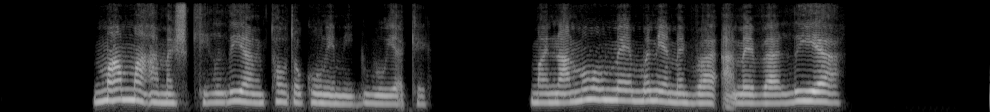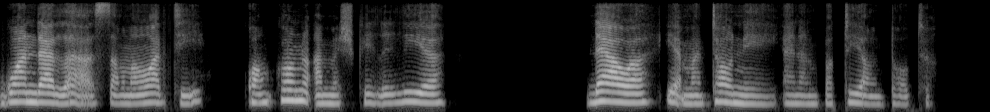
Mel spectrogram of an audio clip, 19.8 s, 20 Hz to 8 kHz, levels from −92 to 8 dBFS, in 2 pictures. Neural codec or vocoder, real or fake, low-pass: codec, 16 kHz in and 24 kHz out, 0.4 kbps, LongCat-Audio-Codec, fine tuned four codebook decoder; fake; 7.2 kHz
